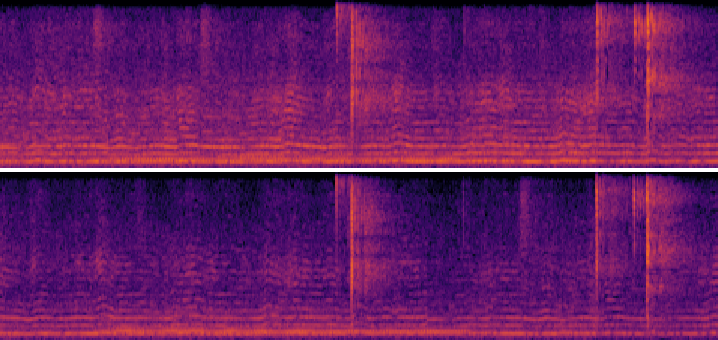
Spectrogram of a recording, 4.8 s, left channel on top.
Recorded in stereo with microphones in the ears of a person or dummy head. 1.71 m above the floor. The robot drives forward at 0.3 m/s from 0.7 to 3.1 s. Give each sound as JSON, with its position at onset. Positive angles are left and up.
{"t": 2.2, "sound": "a crack", "side_deg": -40, "distance_m": 2.5}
